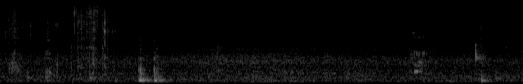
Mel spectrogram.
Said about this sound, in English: But he's still chewing on the chocolate and he's just sipping it at the same time, whatever.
